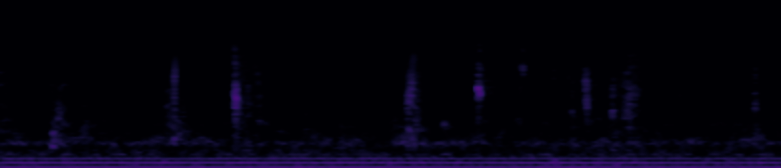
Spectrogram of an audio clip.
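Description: A person chewing a mouthful of spicy instant noodles close to the microphone: scattered wet mouth clicks and smacks, about a dozen, over a steady low hum.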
